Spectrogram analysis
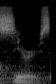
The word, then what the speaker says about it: Cyrus: Let me know in the comment section down below Anyway, my name is Cyrus. It’s spelled like “Cyrus,” pronounced like “See Rooster,” just take out the “ter” Thank you very much for watching, and have a wonderful day!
